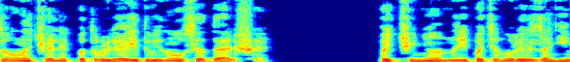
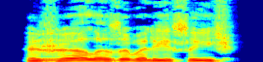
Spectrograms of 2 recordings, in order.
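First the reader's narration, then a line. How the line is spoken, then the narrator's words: Through clenched teeth. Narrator (Russian): процедил второй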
